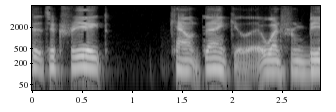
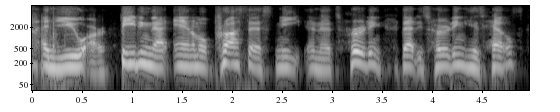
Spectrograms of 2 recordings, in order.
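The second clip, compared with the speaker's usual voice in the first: higher-pitched lightly voiced scold; scolding vegan; 6 semitones higher than usual. Vegan scolding Dankula over the cheeseburger, higher-pitched imitation. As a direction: lecture him as a concerned vegan. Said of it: "And she's like".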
